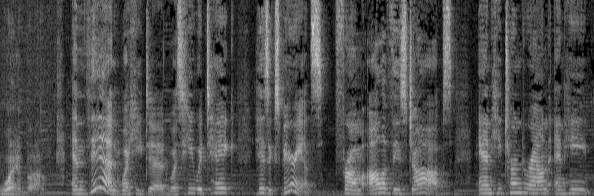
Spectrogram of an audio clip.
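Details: Adult woman speaking, music in background; ordinary speech.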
